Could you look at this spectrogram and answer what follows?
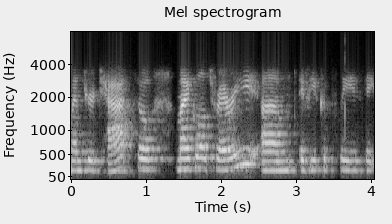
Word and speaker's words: Trarie: Well, you already stated my name. You got the pronunciation perfect. Okay. So thank you for that. You got all the vowels in there.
